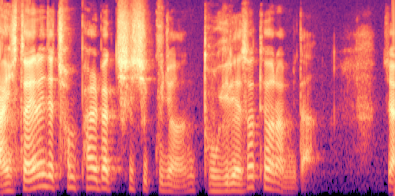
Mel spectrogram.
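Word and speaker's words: Einstein: 그러니까 이제 미국식, 근데 그렇게 이야기하게 되면 아인슈타인도 이제 아인스타인 뭐 이 정도 이렇게 발음을 하면은 돼야 될 텐데, 아무튼간에 독일 발음으로 이름을 발음을 하면 이제 알베르트 아인슈타인이 되는 게 아마 보다 더 정확한 발음인 것 같습니다.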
